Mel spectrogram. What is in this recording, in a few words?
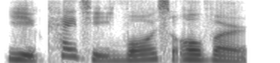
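Taiwanese Chinese VoiceOver On; EFI Audio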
